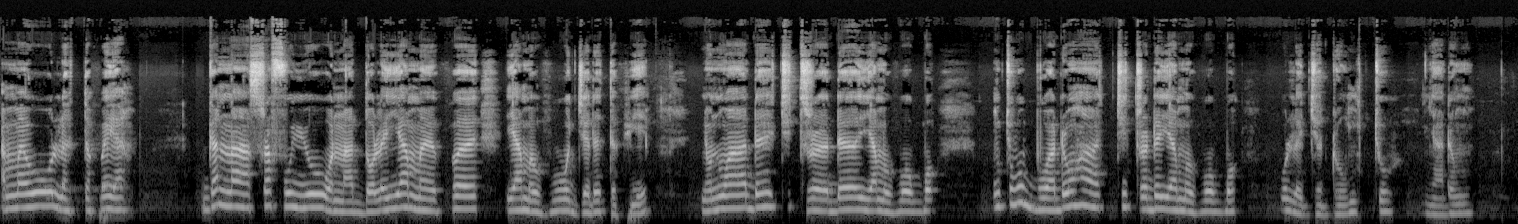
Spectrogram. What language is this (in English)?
Ewe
